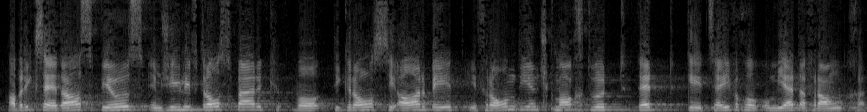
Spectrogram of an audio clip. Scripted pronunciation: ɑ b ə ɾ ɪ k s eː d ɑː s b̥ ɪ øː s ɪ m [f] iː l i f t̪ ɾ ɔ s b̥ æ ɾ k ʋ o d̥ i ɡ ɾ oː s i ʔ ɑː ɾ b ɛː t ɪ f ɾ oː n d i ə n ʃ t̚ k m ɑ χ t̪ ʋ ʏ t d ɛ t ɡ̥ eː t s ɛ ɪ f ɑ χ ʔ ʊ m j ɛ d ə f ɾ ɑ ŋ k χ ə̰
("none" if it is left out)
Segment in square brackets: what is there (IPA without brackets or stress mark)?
ʃ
